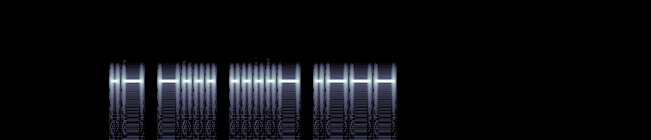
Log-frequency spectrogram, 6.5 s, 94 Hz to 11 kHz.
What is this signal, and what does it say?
Morse code, heard as a keyed tone, about 20 wpm, 700 Hz. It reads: AB4J
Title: USA Call Signs - 4 Characters - Repeated 3x - 20wpm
